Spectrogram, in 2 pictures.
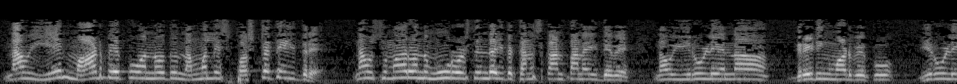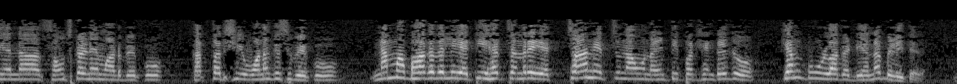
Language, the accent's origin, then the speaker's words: Kannada; Managuli, Karnataka, India; ನಾನು ಸಣ್ಣವನಿದ್ದಾಗ ನನ್ನ ಊರು ಇಲ್ಲೇ ಸ್ವಂತ ಊರು ಮನಗೂಳಿ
